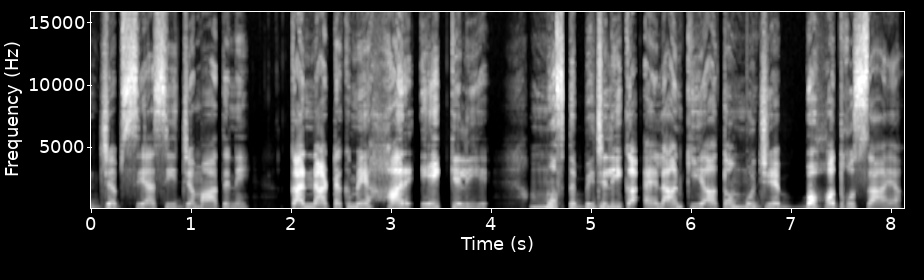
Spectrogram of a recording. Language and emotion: Urdu, angry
